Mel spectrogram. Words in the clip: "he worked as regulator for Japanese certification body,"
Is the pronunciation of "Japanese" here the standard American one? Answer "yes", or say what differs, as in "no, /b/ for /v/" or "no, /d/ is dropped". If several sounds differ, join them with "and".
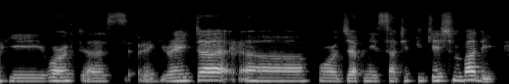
yes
